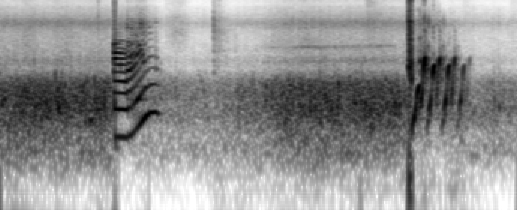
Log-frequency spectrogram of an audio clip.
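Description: Bubbles bubble up through water.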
